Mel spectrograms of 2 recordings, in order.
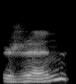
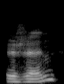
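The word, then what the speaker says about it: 仁: un caractère extrêmement riche il se prononce gêne exactement comme le mot homme gêne et d'ailleurs vous avez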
